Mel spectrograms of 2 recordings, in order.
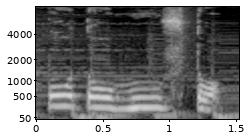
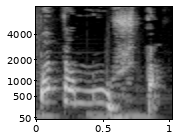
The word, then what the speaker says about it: потому что: Потому что, here we have unstressed O's. So the stress falls on U here, потому что. So when we say it quickly, we reduce these O's. So we don't say потому что.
